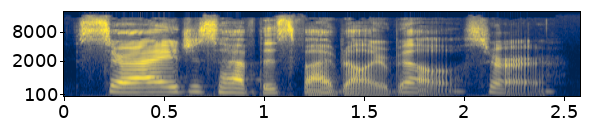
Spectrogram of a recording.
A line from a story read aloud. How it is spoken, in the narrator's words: BJ's slurring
